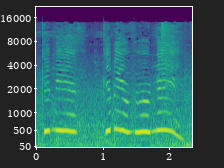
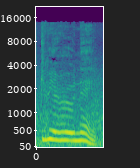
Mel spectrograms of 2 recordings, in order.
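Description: First: The voice is altered further from his ordinary one. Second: The voice is somewhat altered from his ordinary one. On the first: "Change up the voice a little bit more" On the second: "I've got to change my voice"

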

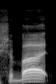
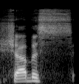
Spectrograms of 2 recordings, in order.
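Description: First: It ends with a t sound, Sephardi style. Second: It ends with an s sound, Ashkenazi style.

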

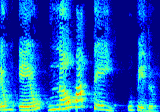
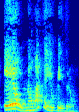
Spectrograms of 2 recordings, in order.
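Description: First: The stress is on "matei". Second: The stress is on "Eu".

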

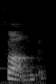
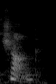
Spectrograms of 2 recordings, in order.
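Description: First: The word begins with a 'th' sound. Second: The word begins with a 'ch' sound. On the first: The speaker calls it right. "I was like, that's" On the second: The speaker calls it wrong. "you said it was"

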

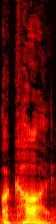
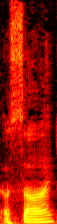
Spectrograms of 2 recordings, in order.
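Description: First: The c is said as a hard k sound. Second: The c is said as a soft s sound. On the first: The speaker calls it wrong. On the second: The speaker calls it right.

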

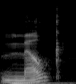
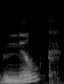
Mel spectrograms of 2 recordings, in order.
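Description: First: The vowel sounds like 'eh', as in melk. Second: The vowel sounds like 'ih', as in milk. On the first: The speaker calls it wrong. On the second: The speaker calls it right.

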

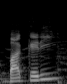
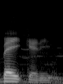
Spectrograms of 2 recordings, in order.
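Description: First: The word is read with Spanish spelling sounds. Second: The word is said with English sounds. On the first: The speaker calls it wrong. "cuando yo digo bakery, está muy mal dicho" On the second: The speaker calls it right. "es bakery. Bakery se dice"

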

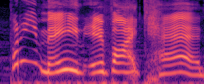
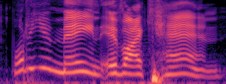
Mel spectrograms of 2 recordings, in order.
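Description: First: It is said in a sassy, cheeky tone. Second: It is read in a plain, neutral tone.

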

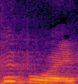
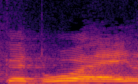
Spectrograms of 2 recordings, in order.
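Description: First: The voice is high and bright. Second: The voice is low and steady. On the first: This is how one praises a dog. The speaker calls it right. "but like in a higher, even higher voice" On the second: This is how one calmly speaks to horses. The speaker calls it wrong. "in like this low voice, which is like, I call it my horse voice"

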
